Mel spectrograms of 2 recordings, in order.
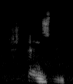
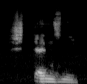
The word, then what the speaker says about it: Szczęsny: Szczęsny. There we go. Szczęsny. That's how you say it. Wojciech Szczęsny.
